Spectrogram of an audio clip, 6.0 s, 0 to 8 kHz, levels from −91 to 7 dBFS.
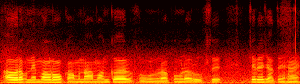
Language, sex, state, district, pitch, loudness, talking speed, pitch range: Hindi, male, Chhattisgarh, Korba, 135 Hz, -20 LUFS, 110 wpm, 130-145 Hz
